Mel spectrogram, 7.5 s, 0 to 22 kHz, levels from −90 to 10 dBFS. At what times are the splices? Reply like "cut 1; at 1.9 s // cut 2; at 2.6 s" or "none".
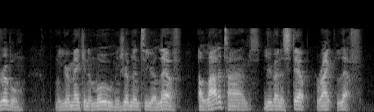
cut 1; at 2.4 s // cut 2; at 3.8 s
